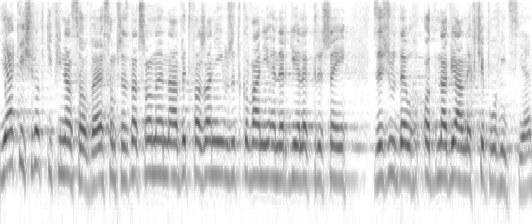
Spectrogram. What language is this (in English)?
Polish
